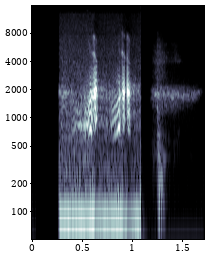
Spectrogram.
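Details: Wood frog at a Vermont vernal pool, its duck-like call: two quick, raspy clucks, followed by a brief thin whistling tone.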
